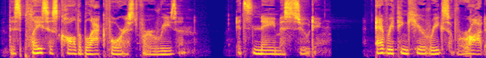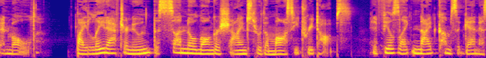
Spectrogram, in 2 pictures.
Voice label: english us and canada female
